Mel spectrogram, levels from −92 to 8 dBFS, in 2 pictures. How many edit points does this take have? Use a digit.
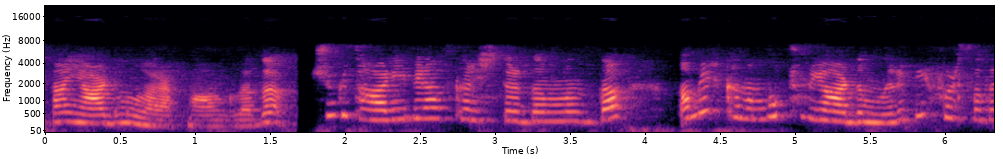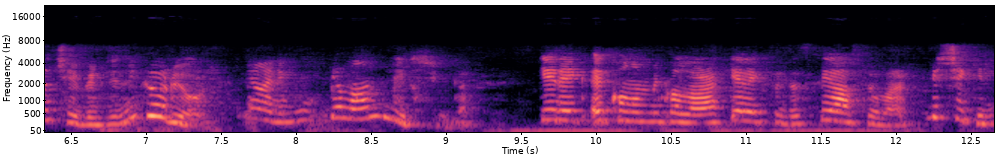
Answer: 1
